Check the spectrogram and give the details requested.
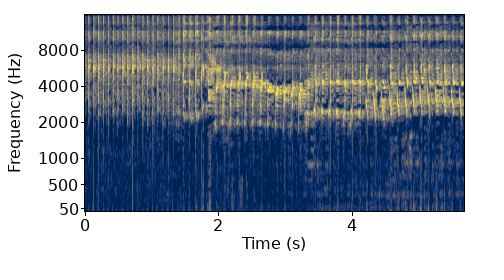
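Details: Fighter lovebird singing its long ngekek song in captivity: rapid, rattling, high-pitched chatter, strongly pulsed, the tone sliding slightly down and back up while the stream runs on without pause.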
